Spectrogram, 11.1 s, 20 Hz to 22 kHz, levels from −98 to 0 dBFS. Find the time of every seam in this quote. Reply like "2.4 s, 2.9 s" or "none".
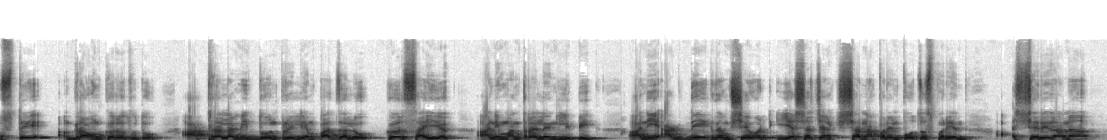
1.7 s, 6.2 s

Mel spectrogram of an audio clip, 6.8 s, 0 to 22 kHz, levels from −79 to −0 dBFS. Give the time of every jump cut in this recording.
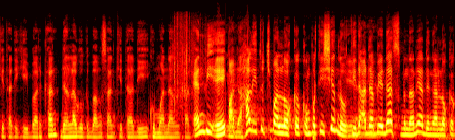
0.9 s, 2.5 s, 3.4 s, 6.0 s

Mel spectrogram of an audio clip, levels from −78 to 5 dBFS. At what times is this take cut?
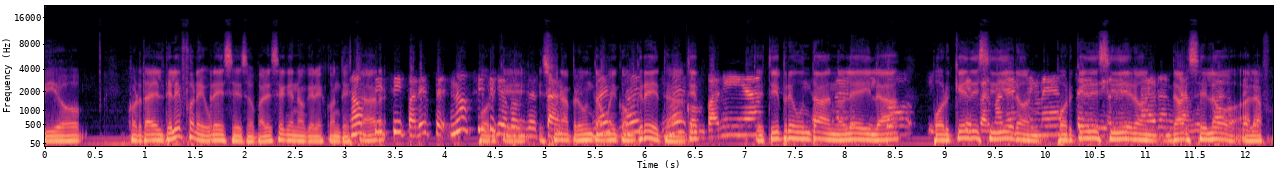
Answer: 1.7 s, 6.4 s

